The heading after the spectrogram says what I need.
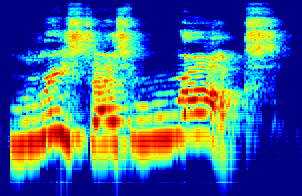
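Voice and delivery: high, slow, stretched bellow. A narrator's reading. Shark pupil at recess, bellowing happily. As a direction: belt it out across the yard. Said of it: "bellowed Clark the shark".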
